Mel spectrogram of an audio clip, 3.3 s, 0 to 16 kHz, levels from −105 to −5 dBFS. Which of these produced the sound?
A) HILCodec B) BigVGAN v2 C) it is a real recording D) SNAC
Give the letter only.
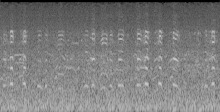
B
